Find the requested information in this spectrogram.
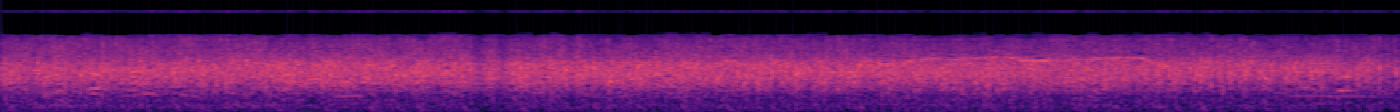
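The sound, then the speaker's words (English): A crowd claps steadily and loudly throughout, a dense, continuous wash of applause from many hands that stays even in volume with no pauses. “Nobody was supposed to applaud there.”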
